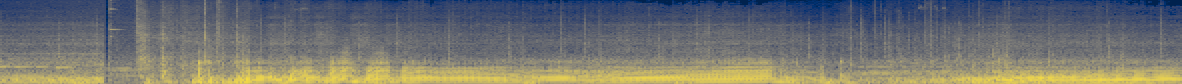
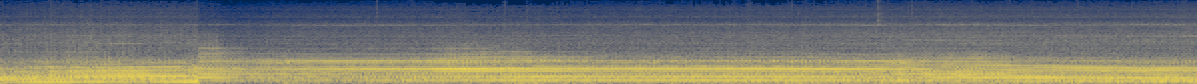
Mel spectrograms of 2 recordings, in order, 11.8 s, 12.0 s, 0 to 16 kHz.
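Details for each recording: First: Corolla with a GE engine swap, warmed up, after a clutch adjustment, with an exhaust leak: revs shoot up and hang on throttle without pulling; the clutch is slipping hard under acceleration. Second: Corolla with 4.8 GE swap, clutch slipping earlier, test drive after moving the master cylinder adjustable arm/screw all the way back: a quick rev drop at the shift, then a smooth steady climb under load with no slip; clutch engages properly.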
